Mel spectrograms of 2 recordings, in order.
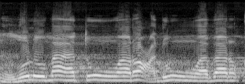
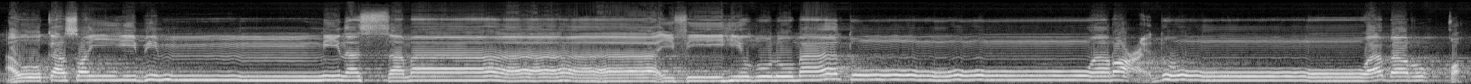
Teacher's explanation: Nah jadi Pak, kalau ketemu waw bertasdid kemudian sebelumnya itu ada tanwin, jangan buru-buru, jangan zulumatu wa ra'du wa barq, jangan seperti itu. Idghamkan dulu, dimasukkan dan didengungkan dulu. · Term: idgham bi gunnah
